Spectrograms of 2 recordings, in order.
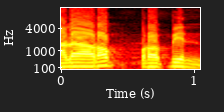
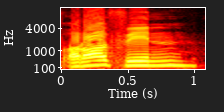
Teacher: huruf fa tidak boleh bibir kita merapat sehingga nanti terdengar dengan bunyi huruf P. Misalnya ala rafin, bukan, karena dia fa ada salah satu sifat yang harus dibunyikan, yaitu sifat hamsnya.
